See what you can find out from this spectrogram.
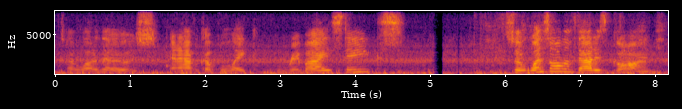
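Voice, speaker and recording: A woman's voice: medium pitch, slow, heavy background noise. An American woman chatting casually on a livestream in an informal, rambling way, often trailing off. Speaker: livestreamer, read-aloud host. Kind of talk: casual livestream chat with viewers.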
